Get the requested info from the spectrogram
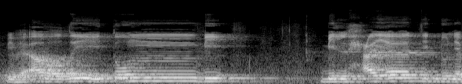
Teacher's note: Araditum bi, dengung situ dengan merapatkan bi.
